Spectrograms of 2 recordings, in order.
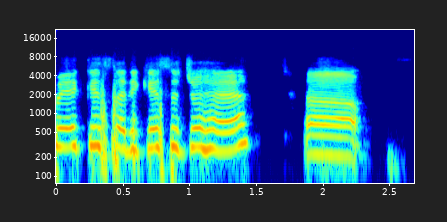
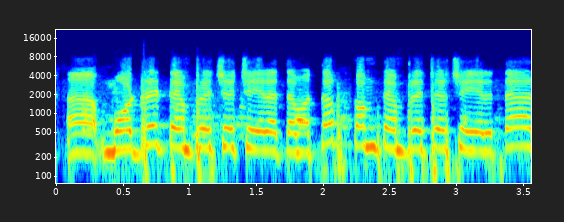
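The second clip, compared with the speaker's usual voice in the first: normal talking voice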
